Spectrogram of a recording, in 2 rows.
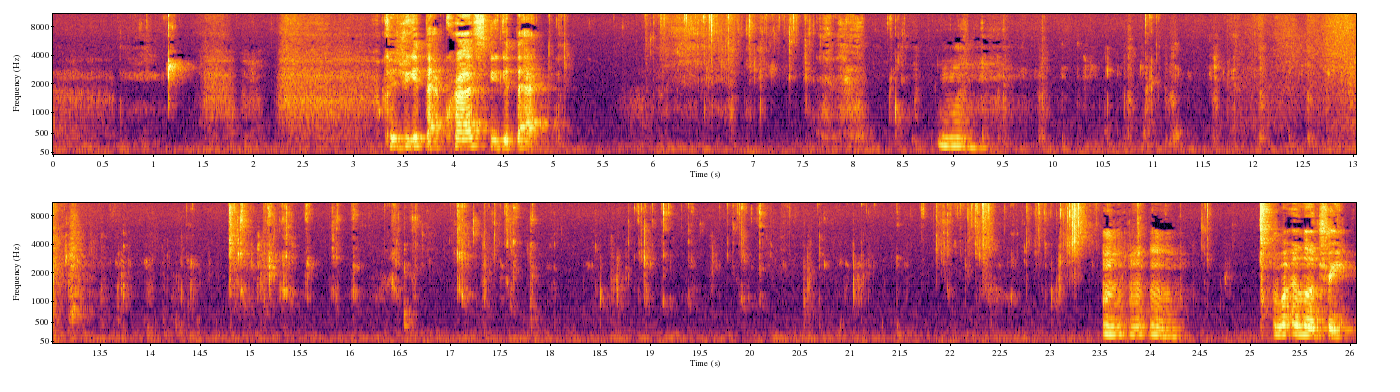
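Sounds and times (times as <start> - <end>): wet chewing with crunches: 5.0 - 23.5.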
